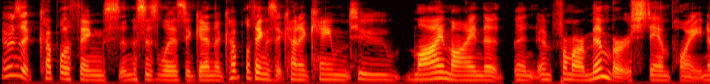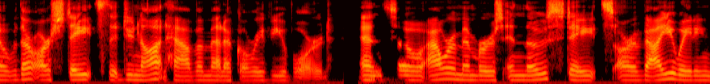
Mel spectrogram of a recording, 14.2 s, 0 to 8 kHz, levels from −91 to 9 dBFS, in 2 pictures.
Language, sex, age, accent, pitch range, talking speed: English, female, 30-49, American, 155-175 Hz, 215 wpm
